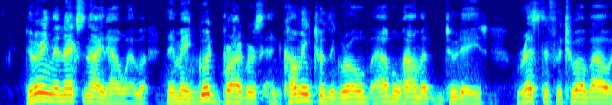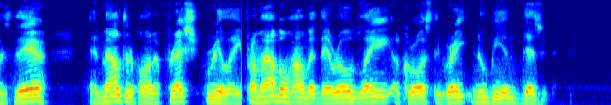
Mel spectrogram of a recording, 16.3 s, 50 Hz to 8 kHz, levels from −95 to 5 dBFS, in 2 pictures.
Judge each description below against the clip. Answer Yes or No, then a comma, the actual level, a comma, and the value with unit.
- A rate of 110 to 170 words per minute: Yes, average, 155 wpm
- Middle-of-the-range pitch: Yes, medium, 150 Hz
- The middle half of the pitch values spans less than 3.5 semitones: Yes, narrow, 2.4 semitones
